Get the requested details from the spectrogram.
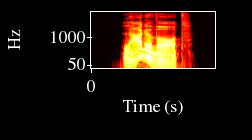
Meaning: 1. supine 2. preposition
- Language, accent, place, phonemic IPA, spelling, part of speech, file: German, Germany, Berlin, /ˈlaːɡəˌvɔʁt/, Lagewort, noun, De-Lagewort.ogg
